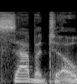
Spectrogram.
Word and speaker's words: Sabato: I butchered Larry's name. It's Sabato.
